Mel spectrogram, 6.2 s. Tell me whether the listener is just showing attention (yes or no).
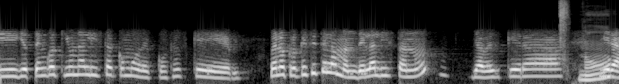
yes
